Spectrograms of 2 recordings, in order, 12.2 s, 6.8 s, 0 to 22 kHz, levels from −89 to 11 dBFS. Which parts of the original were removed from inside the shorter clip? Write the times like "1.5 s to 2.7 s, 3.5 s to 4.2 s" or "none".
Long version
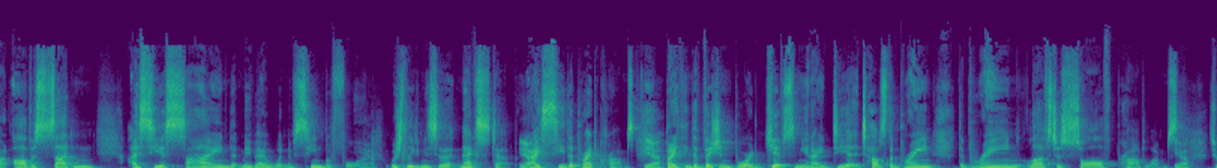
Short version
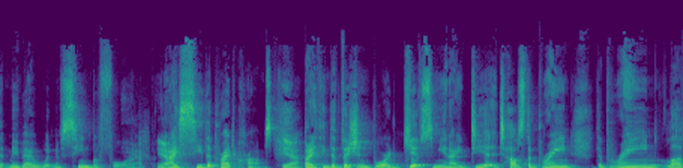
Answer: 3.8 s to 5.1 s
